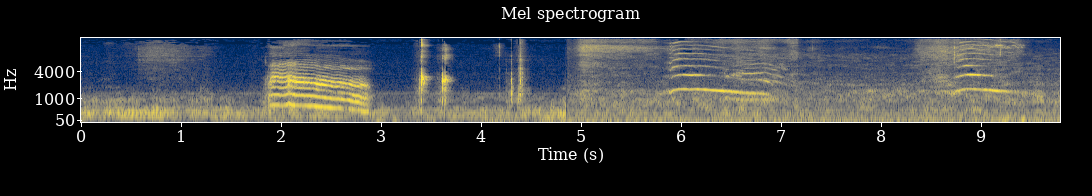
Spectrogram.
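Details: Cat or kitten from a funny compilation giving three drawn-out, harmonic meows, the first falling in pitch and the later ones arching, separated by sharp clicks and quiet background hum.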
